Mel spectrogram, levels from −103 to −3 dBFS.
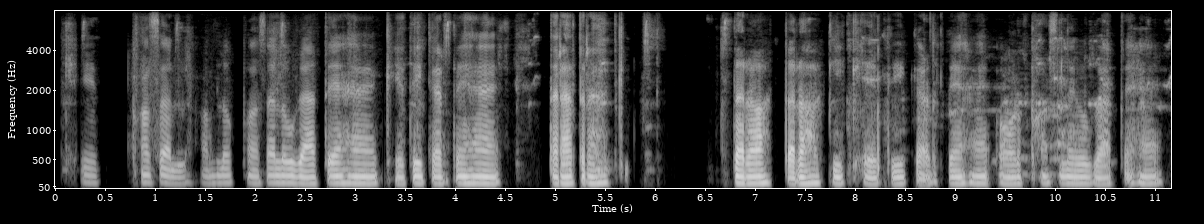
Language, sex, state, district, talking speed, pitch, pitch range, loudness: Hindi, male, Bihar, Muzaffarpur, 115 wpm, 110 Hz, 105-115 Hz, -27 LUFS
